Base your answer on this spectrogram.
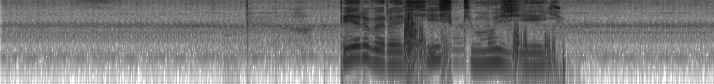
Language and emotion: Russian, neutral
